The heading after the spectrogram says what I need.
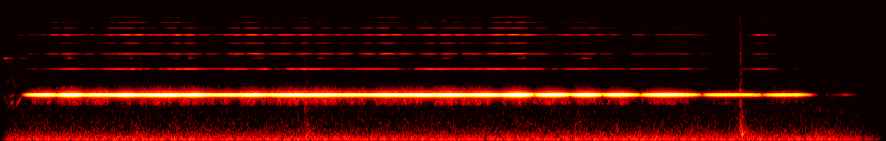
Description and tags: crystal wine glass resonance. D# very clean glass tone
crystal, tone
